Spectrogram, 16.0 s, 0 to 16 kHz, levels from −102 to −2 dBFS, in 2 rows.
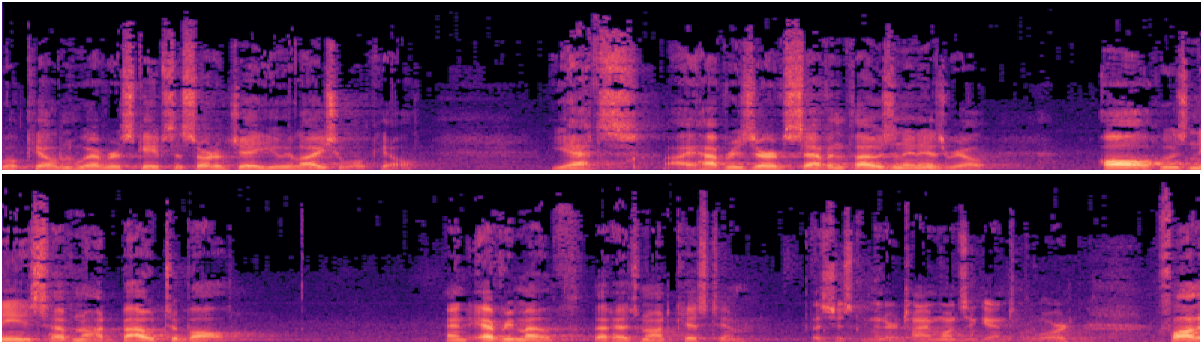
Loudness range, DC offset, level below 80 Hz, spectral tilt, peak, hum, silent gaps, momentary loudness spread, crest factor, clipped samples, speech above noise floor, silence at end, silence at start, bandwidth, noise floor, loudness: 8 LU; under 0.1%; -60 dBFS; -3.5 dB/octave; -4 dBFS; none; none; 15 LU; 22 dB; under 0.1%; 31 dB; 0 s; 0 s; 15 kHz; -55 dBFS; -25 LUFS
